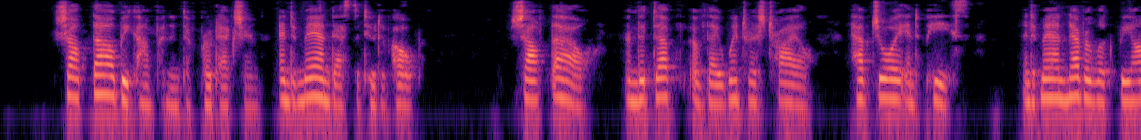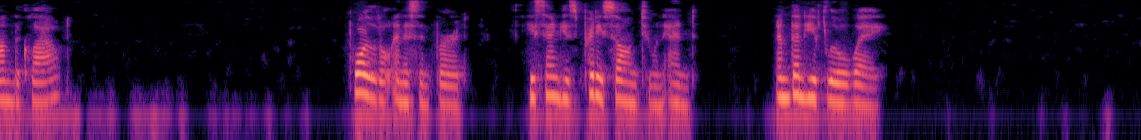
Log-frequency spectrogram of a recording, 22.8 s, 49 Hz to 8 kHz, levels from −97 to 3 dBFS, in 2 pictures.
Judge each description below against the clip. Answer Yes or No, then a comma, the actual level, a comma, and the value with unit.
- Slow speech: Yes, slow, 125 wpm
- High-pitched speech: Yes, high, 205 Hz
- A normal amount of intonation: Yes, average, 3.5 semitones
